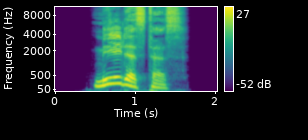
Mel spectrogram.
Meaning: strong/mixed nominative/accusative neuter singular superlative degree of mild
- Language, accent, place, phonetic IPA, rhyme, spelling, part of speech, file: German, Germany, Berlin, [ˈmɪldəstəs], -ɪldəstəs, mildestes, adjective, De-mildestes.ogg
